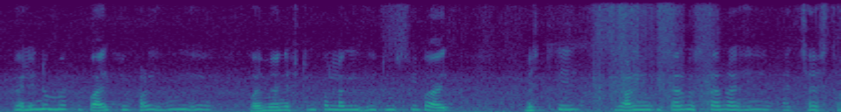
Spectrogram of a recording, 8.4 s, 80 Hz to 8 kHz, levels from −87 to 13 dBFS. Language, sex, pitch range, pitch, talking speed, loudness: Awadhi, female, 250-275 Hz, 270 Hz, 180 wpm, -36 LUFS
